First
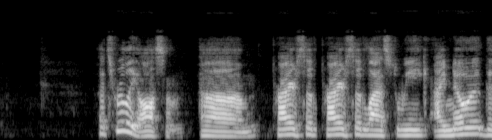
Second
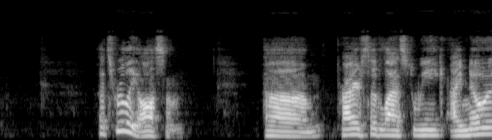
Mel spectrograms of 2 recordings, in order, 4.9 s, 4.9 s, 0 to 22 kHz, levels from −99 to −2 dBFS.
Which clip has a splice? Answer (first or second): first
